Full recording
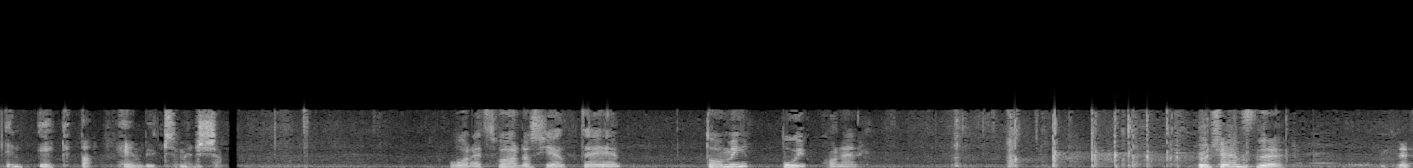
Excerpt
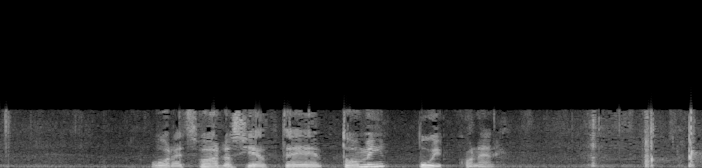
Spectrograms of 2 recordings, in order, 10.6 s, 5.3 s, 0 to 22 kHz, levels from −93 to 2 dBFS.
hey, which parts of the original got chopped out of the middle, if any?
0:04.7-0:05.2

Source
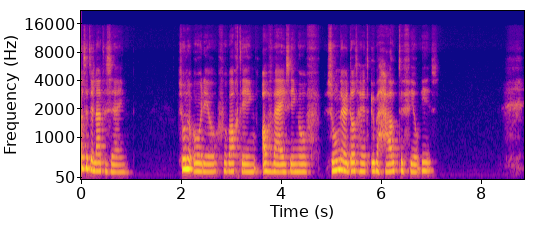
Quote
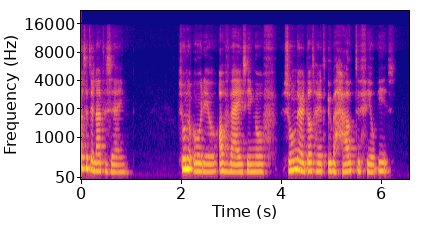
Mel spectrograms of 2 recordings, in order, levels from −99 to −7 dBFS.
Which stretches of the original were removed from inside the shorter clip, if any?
0:02.7-0:03.6

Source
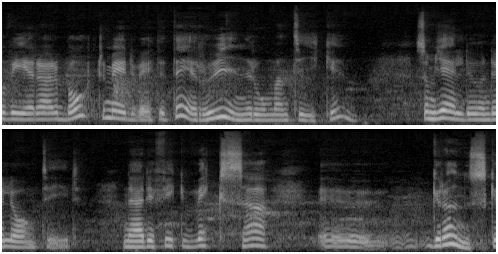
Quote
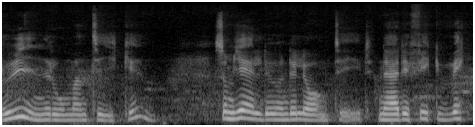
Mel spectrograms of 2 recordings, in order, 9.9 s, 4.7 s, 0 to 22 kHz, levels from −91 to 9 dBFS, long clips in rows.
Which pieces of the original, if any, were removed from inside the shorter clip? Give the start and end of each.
0:05.7-0:06.1

